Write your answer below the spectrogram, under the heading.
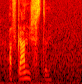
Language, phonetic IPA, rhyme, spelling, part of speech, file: German, [afˈɡaːnɪʃstn̩], -aːnɪʃstn̩, afghanischsten, adjective, De-afghanischsten.ogg
- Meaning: 1. superlative degree of afghanisch 2. inflection of afghanisch: strong genitive masculine/neuter singular superlative degree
